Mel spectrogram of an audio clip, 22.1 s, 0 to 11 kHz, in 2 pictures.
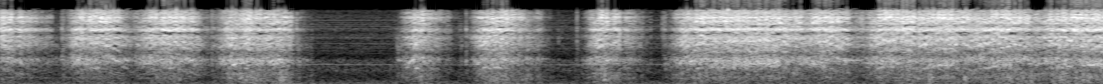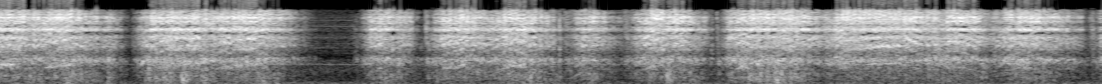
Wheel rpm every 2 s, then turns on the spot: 60, 80, 50, 90, 130, 160, 120, 40, 90, 120, 100.
none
